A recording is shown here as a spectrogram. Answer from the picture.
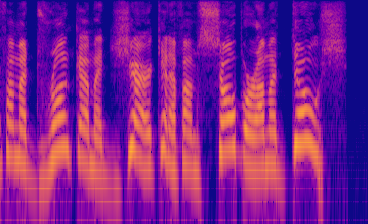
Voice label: drunk; fam guy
